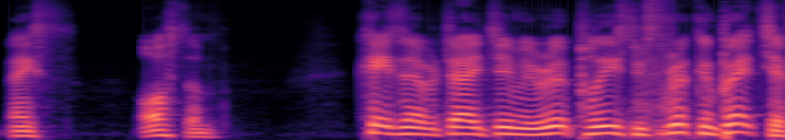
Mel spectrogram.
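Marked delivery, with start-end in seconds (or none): none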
